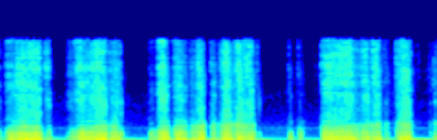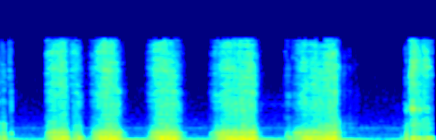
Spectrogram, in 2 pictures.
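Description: A flat wooden chisel scrapes repeatedly across a solid yellow-green plaster dig-kit excavation block in close-up. The result is a series of dry, gritty scraping strokes with a faint tonal rasp, separated by brief pauses.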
